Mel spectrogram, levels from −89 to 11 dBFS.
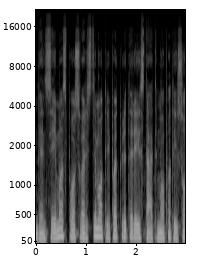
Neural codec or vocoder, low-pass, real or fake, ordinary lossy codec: vocoder, 44.1 kHz, 128 mel bands every 256 samples, BigVGAN v2; 19.8 kHz; fake; Opus, 24 kbps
